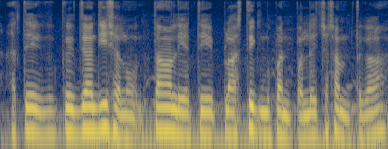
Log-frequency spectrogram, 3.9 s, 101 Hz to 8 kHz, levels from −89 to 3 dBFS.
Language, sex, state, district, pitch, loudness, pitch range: Wancho, male, Arunachal Pradesh, Longding, 150 Hz, -17 LUFS, 145-165 Hz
